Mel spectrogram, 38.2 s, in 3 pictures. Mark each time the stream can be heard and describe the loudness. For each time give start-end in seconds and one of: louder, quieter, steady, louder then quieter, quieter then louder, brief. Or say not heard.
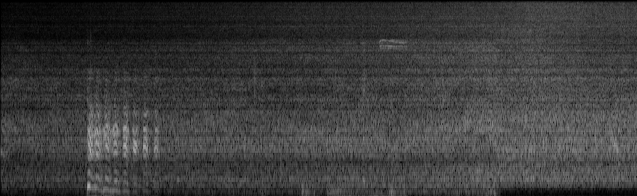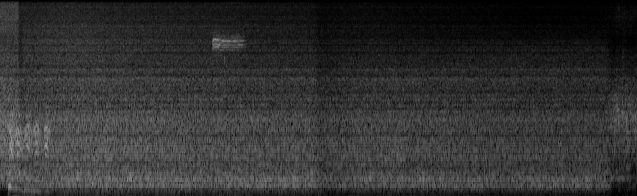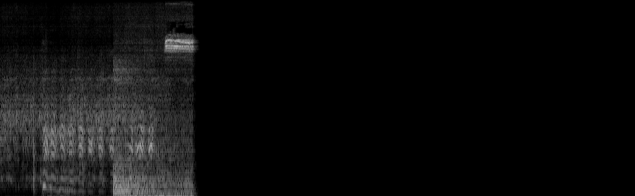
0.0-28.9 louder then quieter.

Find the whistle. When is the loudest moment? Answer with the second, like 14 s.
29 s.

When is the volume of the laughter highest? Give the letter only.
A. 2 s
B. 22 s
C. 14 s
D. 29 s
A.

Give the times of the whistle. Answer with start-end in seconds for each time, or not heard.
6.5-8.2, 16.9-17.6, 27.7-29.4.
